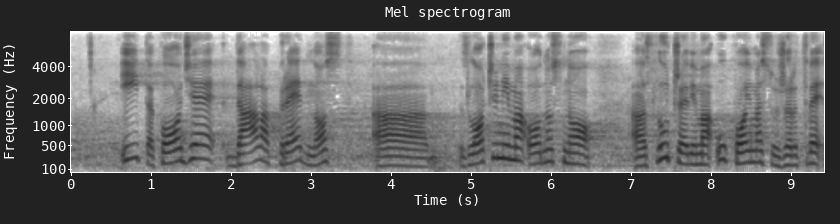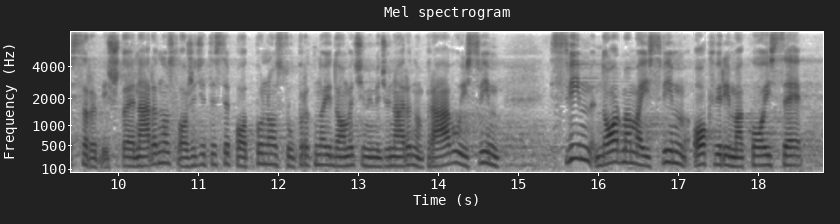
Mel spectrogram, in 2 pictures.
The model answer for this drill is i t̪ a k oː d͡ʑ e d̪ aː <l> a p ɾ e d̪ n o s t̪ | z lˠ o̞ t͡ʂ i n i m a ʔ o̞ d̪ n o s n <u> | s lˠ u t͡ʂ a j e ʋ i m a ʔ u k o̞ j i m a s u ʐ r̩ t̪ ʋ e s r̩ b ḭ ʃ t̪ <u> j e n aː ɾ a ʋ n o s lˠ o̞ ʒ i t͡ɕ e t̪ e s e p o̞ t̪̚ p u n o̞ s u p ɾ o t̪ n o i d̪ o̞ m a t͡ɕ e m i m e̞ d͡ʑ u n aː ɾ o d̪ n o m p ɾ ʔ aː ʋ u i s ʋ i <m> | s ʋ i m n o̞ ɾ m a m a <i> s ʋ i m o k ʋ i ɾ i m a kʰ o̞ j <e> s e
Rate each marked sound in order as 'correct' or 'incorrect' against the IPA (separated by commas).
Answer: correct, incorrect, incorrect, correct, correct, incorrect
